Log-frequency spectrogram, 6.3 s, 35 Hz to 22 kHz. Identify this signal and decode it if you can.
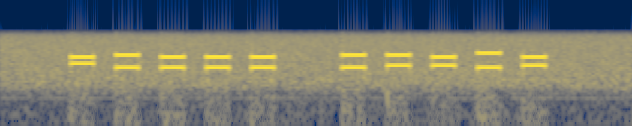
DTMF, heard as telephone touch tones, dialled by machine, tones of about 230 ms, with phone line noise. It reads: 72111 25434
